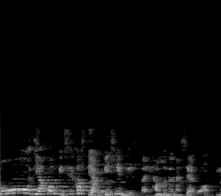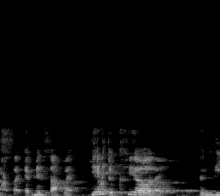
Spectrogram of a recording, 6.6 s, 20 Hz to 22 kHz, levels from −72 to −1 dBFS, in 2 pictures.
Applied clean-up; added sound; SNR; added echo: classical method WPE with log-MMSE.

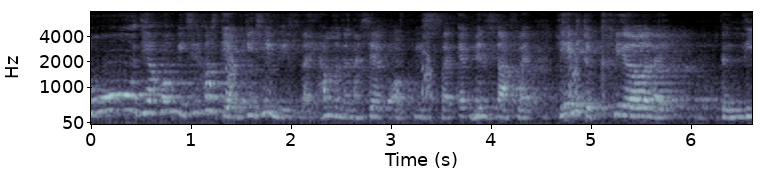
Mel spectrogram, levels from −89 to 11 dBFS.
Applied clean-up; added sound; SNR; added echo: neural separator model SepFormer DNS4.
